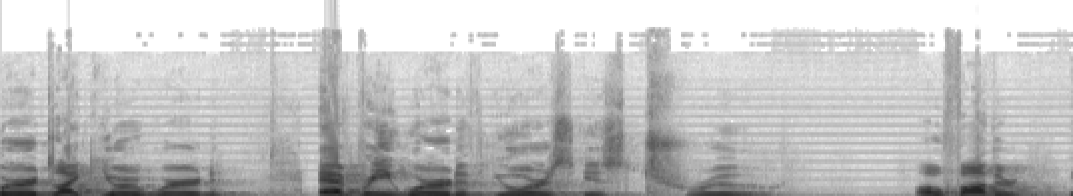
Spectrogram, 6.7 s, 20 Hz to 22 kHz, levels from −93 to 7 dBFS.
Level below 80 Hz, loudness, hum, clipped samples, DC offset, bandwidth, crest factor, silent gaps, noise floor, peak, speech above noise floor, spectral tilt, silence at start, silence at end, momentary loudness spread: -64 dBFS; -17 LUFS; none; under 0.1%; under 0.1%; 17.5 kHz; 18 dB; none; -54 dBFS; 0 dBFS; 37 dB; -5.5 dB/octave; 0 s; 0 s; 15 LU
